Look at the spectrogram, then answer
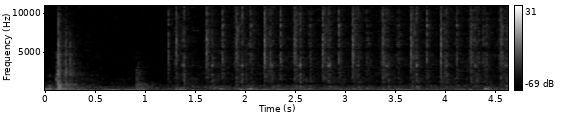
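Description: Titan 8700D industrial sewing machine stitching at about 1,000 stitches a minute, a fast, even rattling chatter that starts after a brief pause and runs steadily, with low background rumble.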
